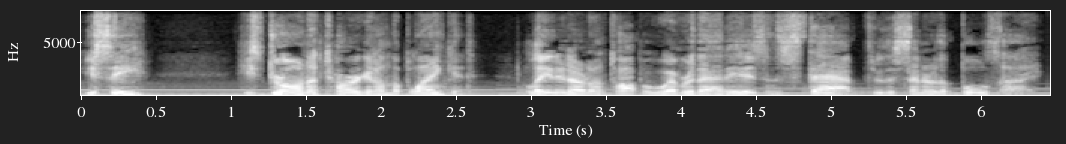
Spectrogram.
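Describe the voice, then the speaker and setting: A man's voice: medium pitch, expressive, fairly quick, over music, close to an everyday voice. An actor playing a practical, skeptical male police sergeant in a radio crime drama. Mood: grim. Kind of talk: detective radio drama acting.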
